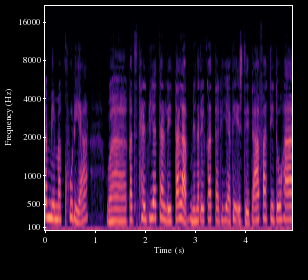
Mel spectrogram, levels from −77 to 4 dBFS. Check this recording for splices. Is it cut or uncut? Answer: cut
